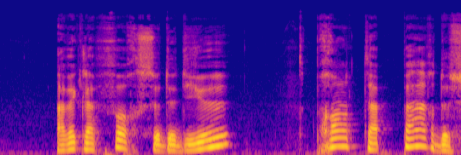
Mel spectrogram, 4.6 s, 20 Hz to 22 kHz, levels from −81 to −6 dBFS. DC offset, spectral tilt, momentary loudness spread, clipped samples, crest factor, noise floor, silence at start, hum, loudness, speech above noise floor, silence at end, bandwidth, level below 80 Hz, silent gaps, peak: under 0.1%; -6 dB/octave; 8 LU; under 0.1%; 18 dB; -53 dBFS; 0.55 s; none; -19 LUFS; 35 dB; 0 s; 16 kHz; -46 dBFS; none; -2 dBFS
